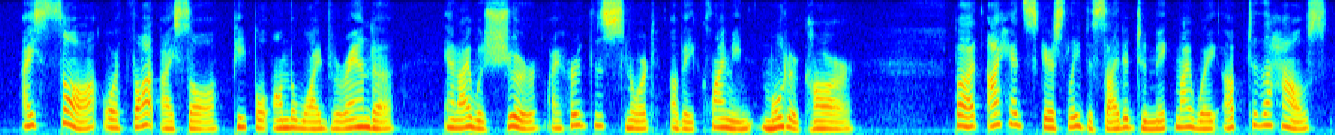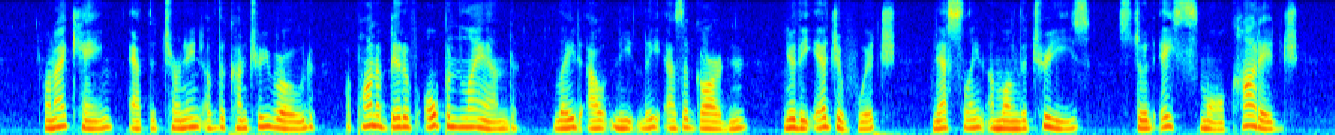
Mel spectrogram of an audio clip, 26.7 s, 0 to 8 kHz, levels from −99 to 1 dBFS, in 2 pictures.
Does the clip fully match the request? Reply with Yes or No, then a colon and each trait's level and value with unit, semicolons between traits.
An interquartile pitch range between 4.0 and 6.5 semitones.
No: average, 3.3 semitones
